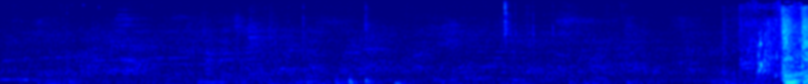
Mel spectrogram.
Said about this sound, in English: …, I was taking a bath long about a Saturday night.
